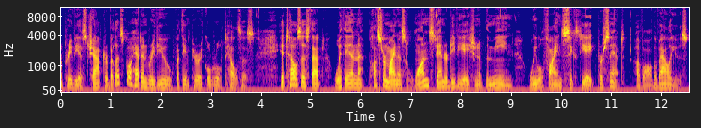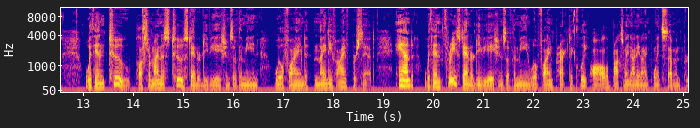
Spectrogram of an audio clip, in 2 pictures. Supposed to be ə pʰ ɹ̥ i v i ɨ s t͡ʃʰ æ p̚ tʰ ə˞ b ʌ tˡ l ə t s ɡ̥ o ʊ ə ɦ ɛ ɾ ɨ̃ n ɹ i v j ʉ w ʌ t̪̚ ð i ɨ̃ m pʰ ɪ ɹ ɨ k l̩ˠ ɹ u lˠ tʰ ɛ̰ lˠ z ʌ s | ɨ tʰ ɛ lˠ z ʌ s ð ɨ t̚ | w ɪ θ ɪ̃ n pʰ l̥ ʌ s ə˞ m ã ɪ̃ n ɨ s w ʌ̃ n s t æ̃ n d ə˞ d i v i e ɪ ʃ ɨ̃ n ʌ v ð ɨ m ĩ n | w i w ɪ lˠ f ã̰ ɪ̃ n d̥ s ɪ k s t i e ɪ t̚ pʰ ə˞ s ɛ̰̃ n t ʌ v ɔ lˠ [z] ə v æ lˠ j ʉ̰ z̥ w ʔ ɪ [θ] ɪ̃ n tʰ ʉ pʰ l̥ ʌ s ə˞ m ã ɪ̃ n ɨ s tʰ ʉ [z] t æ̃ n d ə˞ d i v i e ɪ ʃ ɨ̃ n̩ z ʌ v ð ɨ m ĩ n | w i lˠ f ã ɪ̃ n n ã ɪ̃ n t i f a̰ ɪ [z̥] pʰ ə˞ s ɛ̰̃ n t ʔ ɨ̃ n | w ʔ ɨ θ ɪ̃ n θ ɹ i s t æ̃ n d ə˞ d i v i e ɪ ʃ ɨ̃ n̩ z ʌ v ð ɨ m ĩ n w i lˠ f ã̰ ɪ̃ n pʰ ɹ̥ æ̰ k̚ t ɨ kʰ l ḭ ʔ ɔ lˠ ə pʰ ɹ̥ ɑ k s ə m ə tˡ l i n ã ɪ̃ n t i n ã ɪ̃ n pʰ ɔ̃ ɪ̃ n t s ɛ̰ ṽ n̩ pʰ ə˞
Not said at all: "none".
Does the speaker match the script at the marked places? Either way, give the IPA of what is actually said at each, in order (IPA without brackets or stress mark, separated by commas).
ð, θ, s, v̥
